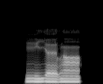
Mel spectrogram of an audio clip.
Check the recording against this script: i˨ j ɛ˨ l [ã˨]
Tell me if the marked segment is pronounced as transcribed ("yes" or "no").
yes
